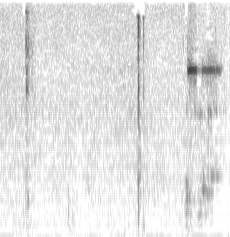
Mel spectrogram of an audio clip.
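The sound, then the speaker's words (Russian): A phone being dialed: a few scattered clicks and taps, then a short run of steady, mid-pitched electronic tones near the end. Fairly quiet, with no talking. “Сейчас, секунду, я телефон звоню.”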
